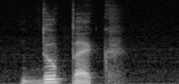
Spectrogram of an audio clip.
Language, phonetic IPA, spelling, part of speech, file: Polish, [ˈdupɛk], dupek, noun, Pl-dupek.ogg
